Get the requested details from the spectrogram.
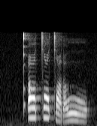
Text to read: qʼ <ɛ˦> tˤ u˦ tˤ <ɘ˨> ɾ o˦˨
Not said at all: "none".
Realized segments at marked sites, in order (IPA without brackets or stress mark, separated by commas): e˦, e˨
